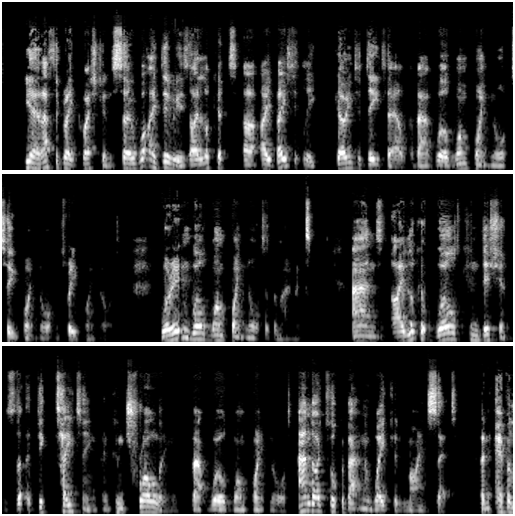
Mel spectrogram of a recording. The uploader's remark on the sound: The audio for this episode is taken from a recent Crestcom Webinar: Leadership in the Age of Artificial Intelligence.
